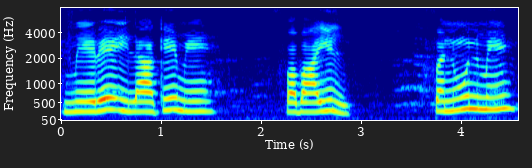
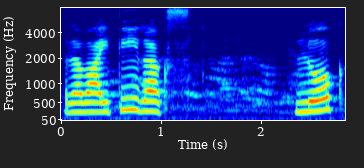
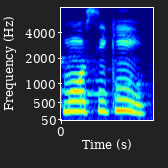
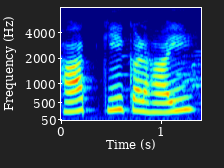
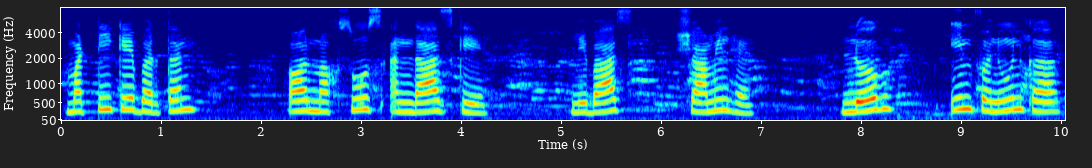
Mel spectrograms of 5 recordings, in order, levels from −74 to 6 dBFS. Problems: constant background noise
